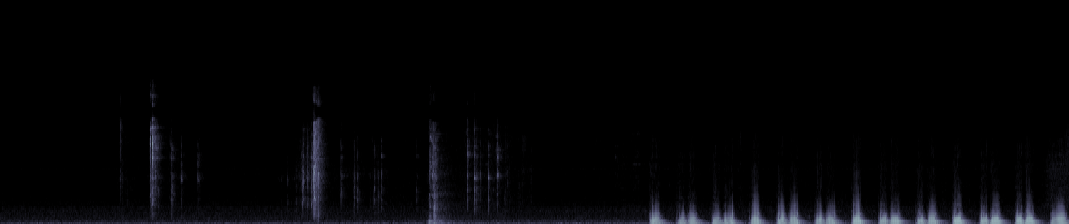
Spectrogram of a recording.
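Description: A few sharp metallic clicks from a small metal medical instrument being handled, then, from about six and a half seconds in, a quick staccato tune of about fifteen short low notes on a brass instrument such as a trombone or tuba.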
